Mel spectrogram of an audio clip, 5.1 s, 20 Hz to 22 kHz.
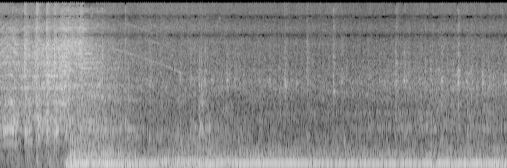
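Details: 2006 Chevrolet Silverado engine cranked and idled from underneath the truck, torque converter disconnected from flexplate, after starter replacement: fast, light metallic rattle over idle; owner suspects a broken flexplate.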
